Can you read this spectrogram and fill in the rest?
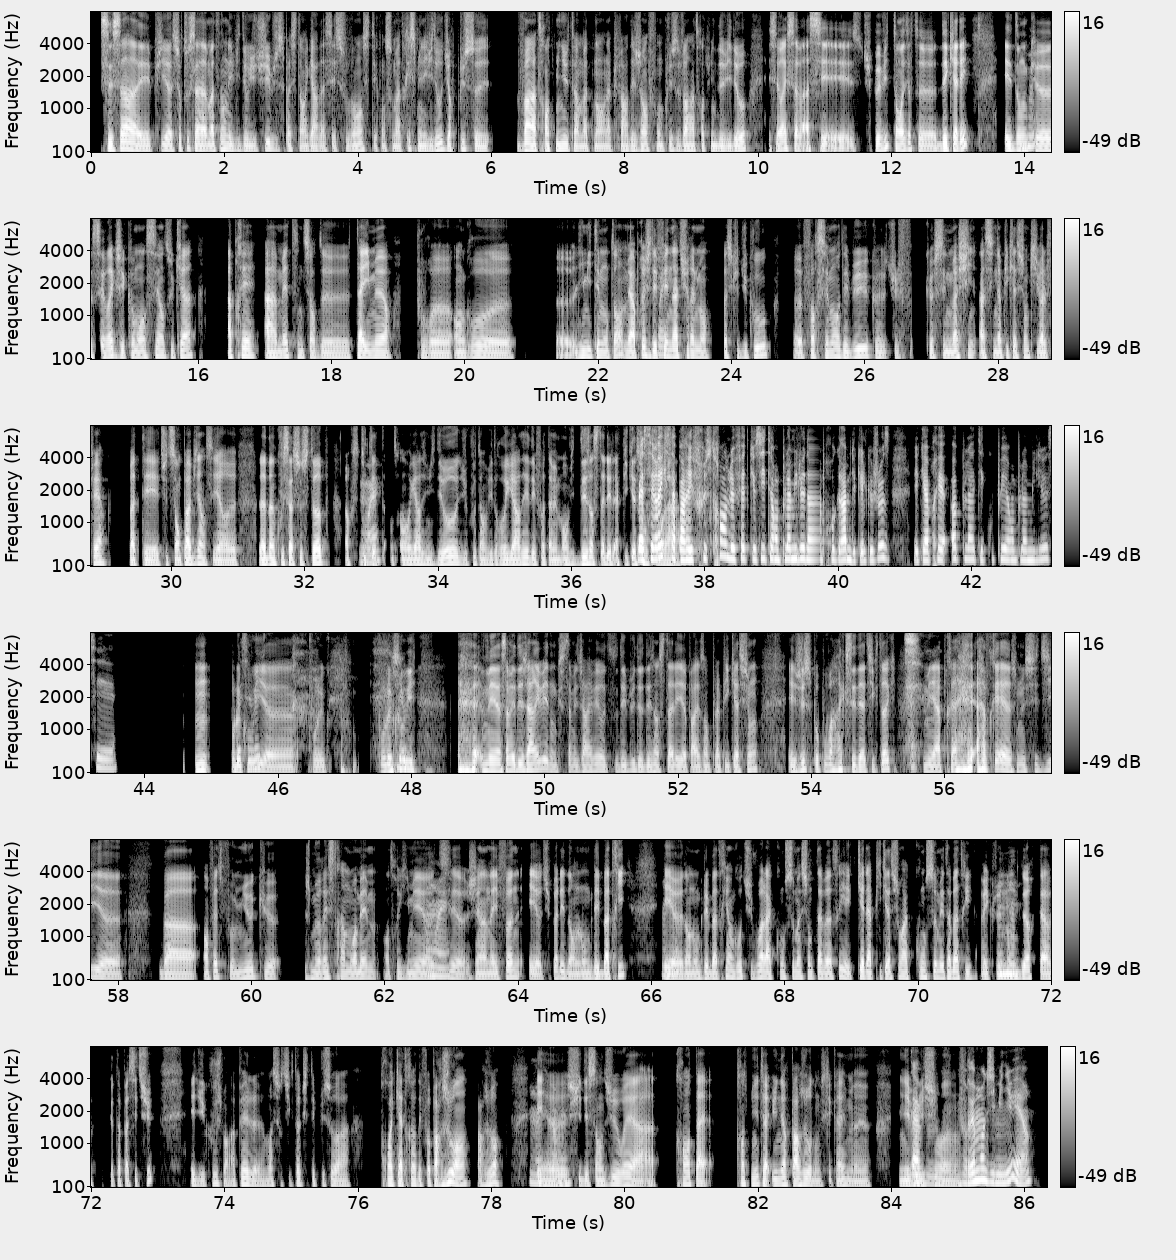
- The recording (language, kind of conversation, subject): French, podcast, Comment éviter de scroller sans fin le soir ?
- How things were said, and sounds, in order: in English: "timer"; laughing while speaking: "désinstaller l'application"; tapping; chuckle; laughing while speaking: "après après"; chuckle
